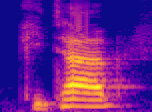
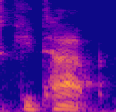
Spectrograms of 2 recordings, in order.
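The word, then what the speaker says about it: كتاب: Once you learn that the kaf and then the ta and then the alif and the ba should be pronounced as kitab, every time you see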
